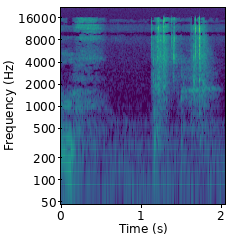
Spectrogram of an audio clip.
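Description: Faint rustling and a few light clicks of fly-tying materials being handled, most of it about a second and a half in.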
